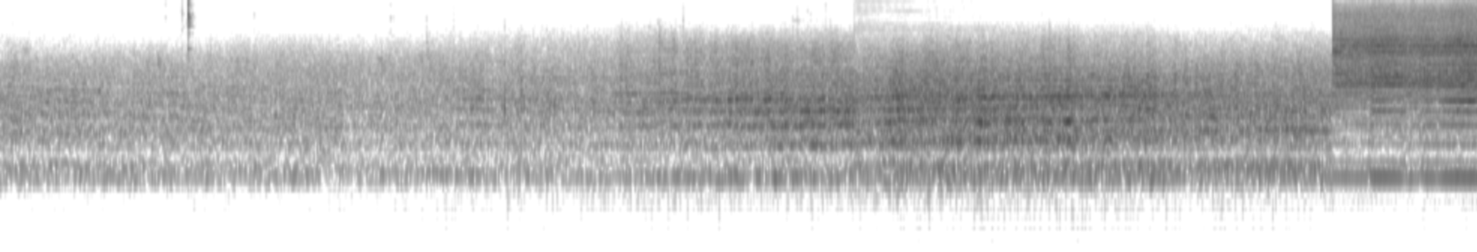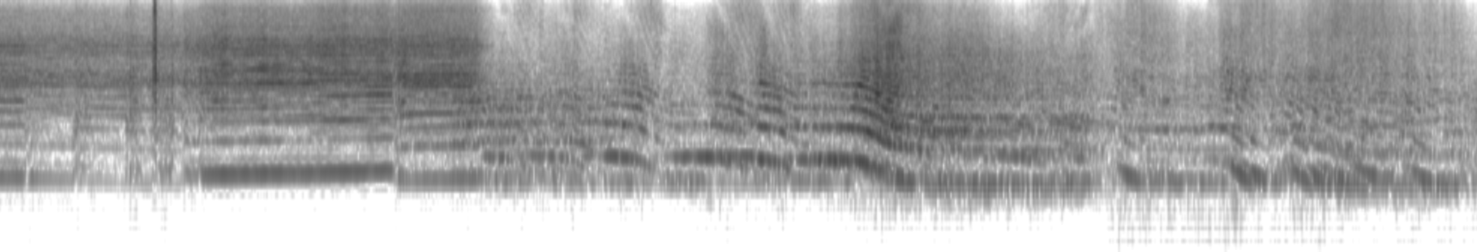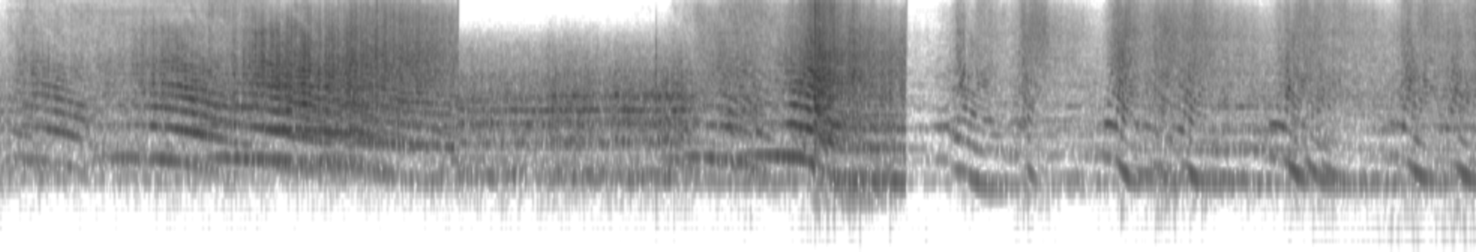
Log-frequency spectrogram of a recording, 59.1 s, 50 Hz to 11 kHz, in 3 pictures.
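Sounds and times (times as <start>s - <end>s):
racing cars passing by: 6.1s - 59.0s.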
